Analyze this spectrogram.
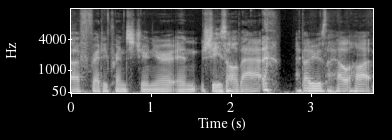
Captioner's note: chuckles; laughs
